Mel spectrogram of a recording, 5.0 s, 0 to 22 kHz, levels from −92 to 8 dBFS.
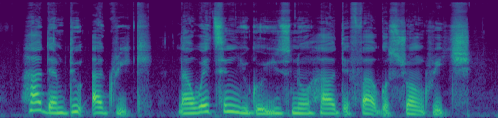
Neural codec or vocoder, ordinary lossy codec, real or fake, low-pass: none; none; real; none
